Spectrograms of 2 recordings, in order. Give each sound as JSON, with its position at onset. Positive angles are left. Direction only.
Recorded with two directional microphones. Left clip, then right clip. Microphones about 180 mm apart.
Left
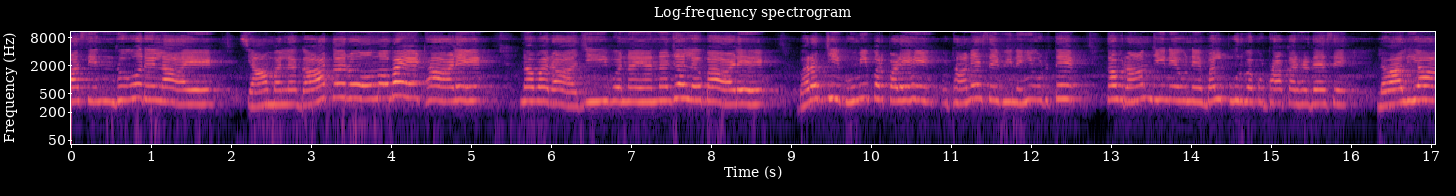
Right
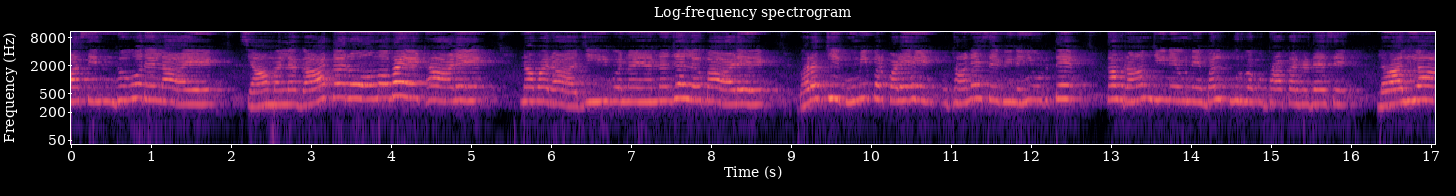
{"t": 0.0, "sound": "music", "side_deg": 25}
{"t": 9.1, "sound": "a woman's voice", "side_deg": 15}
